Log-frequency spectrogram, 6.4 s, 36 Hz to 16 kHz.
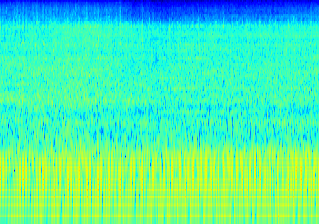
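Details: John Deere L120 lawn tractor, small single-cylinder engine after sitting, mouse nest cleared from air filter and carb cleaned, idling with a steady even thrum; starts and runs, though blades won't engage and it didn't move at first.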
